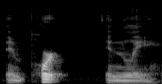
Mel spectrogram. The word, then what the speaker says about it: importantly: um yeah uh so in words like importantly and currently you can drop the glow stop because it's ntl yeah i'd say so yeah important importantly importantly importantly importantly now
